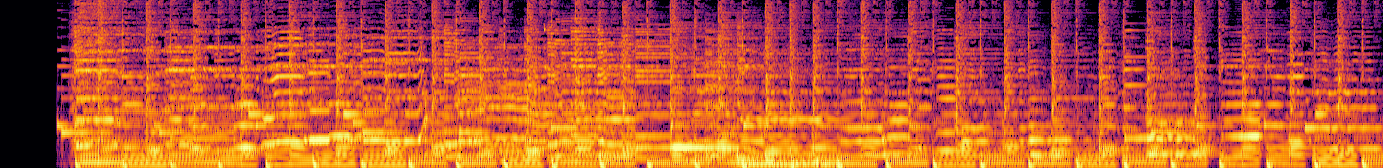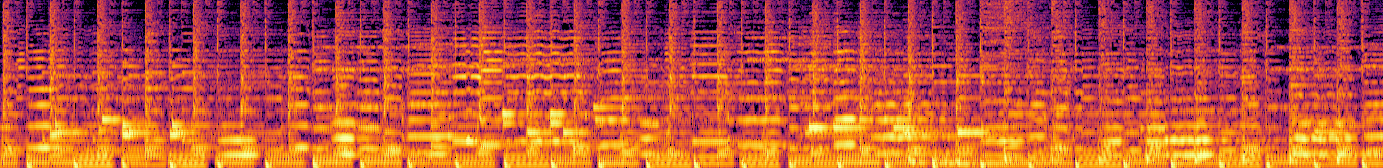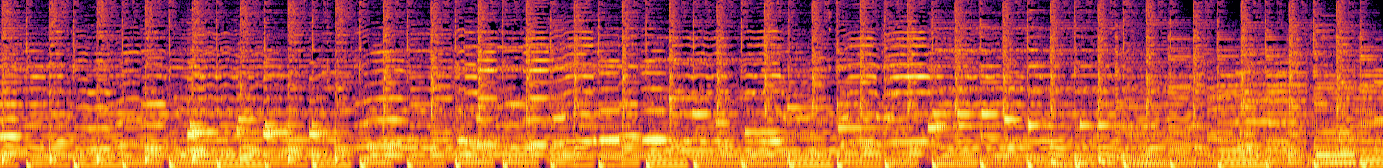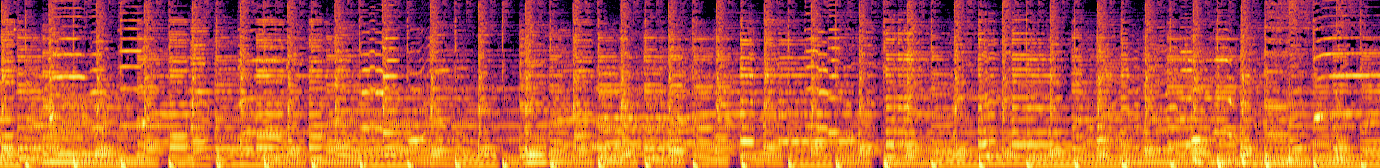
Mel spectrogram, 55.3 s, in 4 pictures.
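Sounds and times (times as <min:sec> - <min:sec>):
music: 0:00.6 - 0:55.2.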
